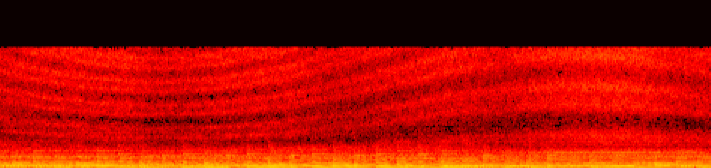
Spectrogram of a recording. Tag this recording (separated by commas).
Music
